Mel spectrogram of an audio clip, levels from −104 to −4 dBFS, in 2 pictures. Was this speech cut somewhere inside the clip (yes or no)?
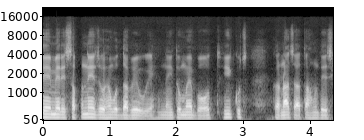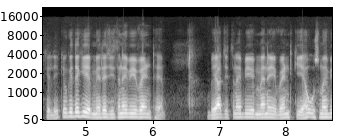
no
